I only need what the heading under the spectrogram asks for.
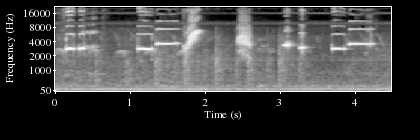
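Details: Full isian song of a kacer (Oriental magpie-robin), played to excite a sluggish bird: clear high whistles, quick upward buzzy sweeps and twittering notes in rapid succession over a low background hum.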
